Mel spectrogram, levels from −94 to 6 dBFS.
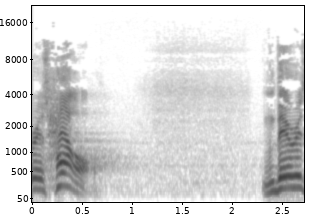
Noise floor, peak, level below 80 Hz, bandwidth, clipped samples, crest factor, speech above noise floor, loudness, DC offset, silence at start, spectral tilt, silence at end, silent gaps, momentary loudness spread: -62 dBFS; -8 dBFS; -78 dBFS; 12.5 kHz; under 0.1%; 22 dB; 37 dB; -26 LUFS; under 0.1%; 0 s; -4 dB/octave; 0 s; none; 16 LU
